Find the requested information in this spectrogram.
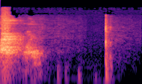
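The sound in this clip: Dog barking: an opening longer bark with a double push, a few tiny faint sounds, then one short, sharp bark after a pause.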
